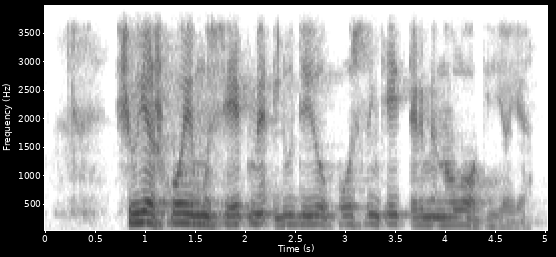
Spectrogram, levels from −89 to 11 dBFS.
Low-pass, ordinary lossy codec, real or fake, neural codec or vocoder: 3.6 kHz; Opus, 24 kbps; real; none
